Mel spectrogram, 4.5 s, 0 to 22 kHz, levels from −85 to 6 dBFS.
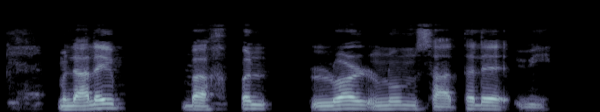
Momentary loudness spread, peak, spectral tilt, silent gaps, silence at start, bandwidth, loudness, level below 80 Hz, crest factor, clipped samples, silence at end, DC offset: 13 LU; -12 dBFS; -5.5 dB/octave; 0.34-0.43 s, 0.95-1.36 s, 1.71-1.80 s, 2.04-2.32 s; 0.05 s; 9.2 kHz; -28 LUFS; -72 dBFS; 18 dB; under 0.1%; 0.4 s; under 0.1%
